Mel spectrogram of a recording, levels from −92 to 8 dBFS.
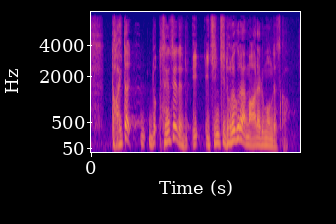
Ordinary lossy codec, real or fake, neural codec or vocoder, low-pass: none; real; none; 7.2 kHz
